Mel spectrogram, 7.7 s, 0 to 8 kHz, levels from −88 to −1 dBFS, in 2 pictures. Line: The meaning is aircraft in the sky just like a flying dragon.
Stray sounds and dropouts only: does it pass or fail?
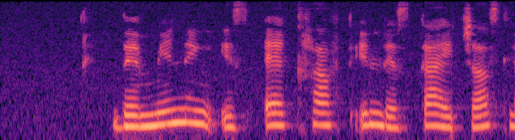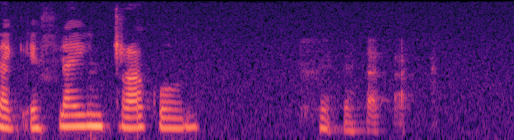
fail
